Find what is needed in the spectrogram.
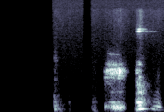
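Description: A man's short non-word vocal sounds: a few brief murmurs beginning about two-thirds of a second in, the last two the loudest, with dead silence between them.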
